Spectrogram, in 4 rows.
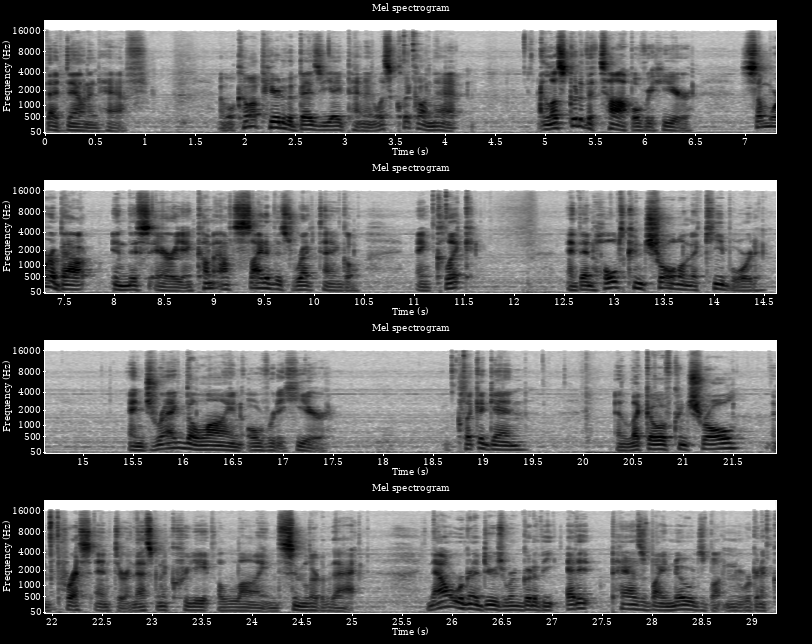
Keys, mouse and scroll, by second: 3.8 click, 11.3 click, 18.8 ctrl+click, 22.1 Return.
